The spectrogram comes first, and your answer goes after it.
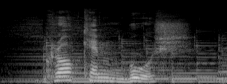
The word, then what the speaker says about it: Croquembouche: Croquembouche is how you pronounce it.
